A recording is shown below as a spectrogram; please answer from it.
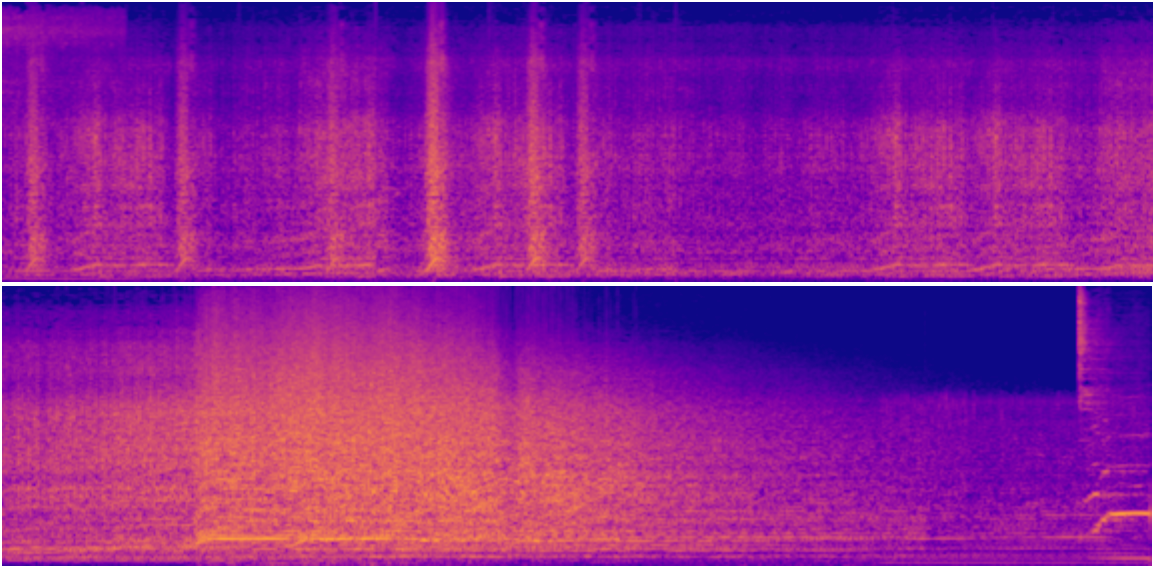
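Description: Off-road vehicle's engine accelerating through the gears, its pitch climbing and dropping back with each shift in quick succession. About halfway through, a louder rushing noise swells for a few seconds and then fades.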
